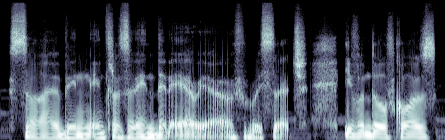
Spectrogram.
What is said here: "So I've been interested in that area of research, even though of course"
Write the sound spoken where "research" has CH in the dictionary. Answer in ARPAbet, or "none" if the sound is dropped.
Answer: CH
